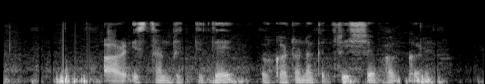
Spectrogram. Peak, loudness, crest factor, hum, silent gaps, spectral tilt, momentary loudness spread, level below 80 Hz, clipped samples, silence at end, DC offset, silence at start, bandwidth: -2 dBFS; -18 LUFS; 18 dB; none; none; -5 dB/octave; 12 LU; -36 dBFS; under 0.1%; 0.05 s; under 0.1%; 0.05 s; 8 kHz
